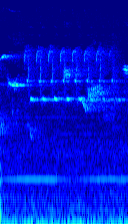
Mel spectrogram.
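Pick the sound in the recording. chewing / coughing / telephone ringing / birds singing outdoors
birds singing outdoors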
